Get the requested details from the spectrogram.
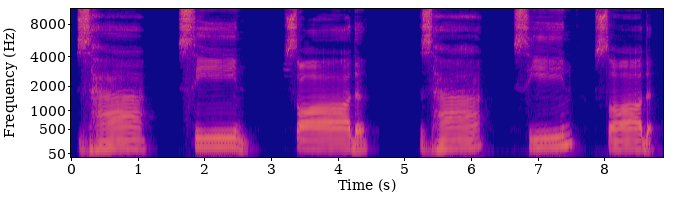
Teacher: জিহ্বার আগা সামনের নিচের 2 দাঁতের গোড়ার সাথে লাগায়া 3টি অক্ষর উচ্চারণ হয়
